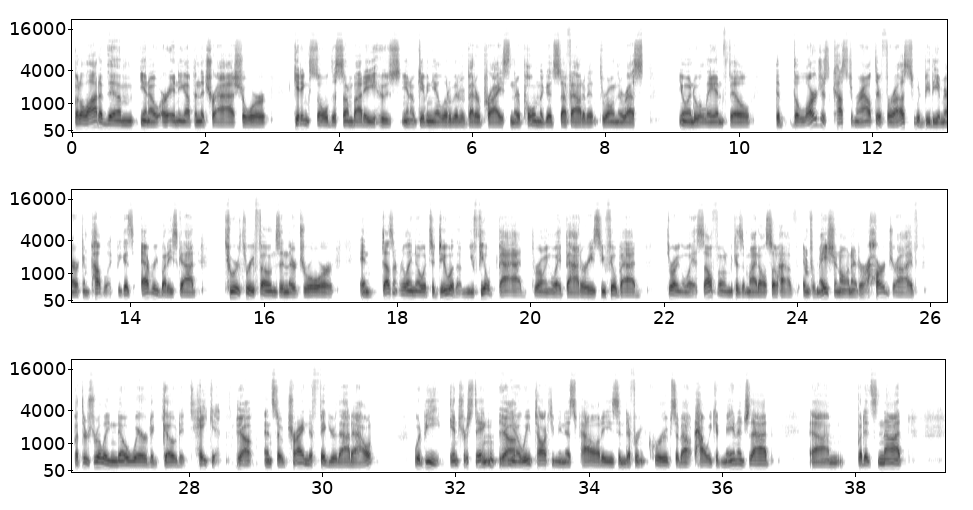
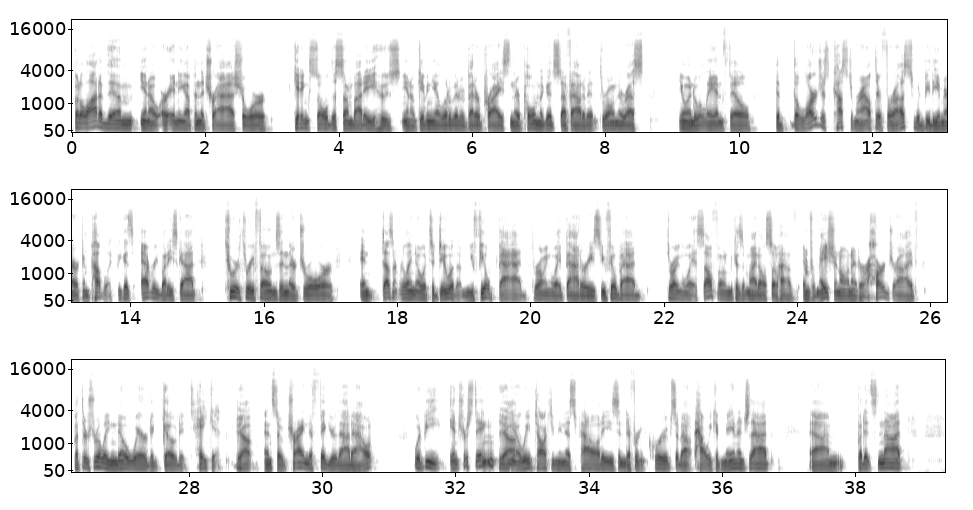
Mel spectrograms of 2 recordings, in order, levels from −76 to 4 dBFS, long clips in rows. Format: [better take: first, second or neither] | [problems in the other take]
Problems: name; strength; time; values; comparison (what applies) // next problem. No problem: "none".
second | thin; very slightly; fading below 300 Hz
